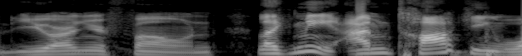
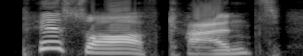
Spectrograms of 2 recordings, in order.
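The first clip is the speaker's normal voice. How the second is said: loud Australian swearing, pitch up; Australian accent; 6 semitones higher, 9 dB louder, much slower than usual. Shown as a demonstration. Australian accent shouted at a friend who asked for swears. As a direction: shout it like an Aussie bloke. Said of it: "That's an Australian one".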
